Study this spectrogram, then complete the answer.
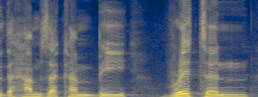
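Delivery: ordinary talk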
